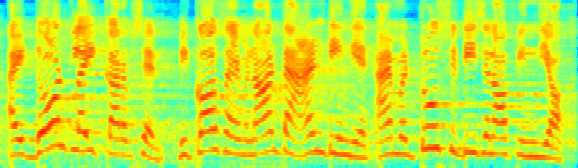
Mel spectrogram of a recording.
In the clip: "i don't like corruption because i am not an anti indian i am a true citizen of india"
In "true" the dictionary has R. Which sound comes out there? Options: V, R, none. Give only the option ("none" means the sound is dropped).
R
